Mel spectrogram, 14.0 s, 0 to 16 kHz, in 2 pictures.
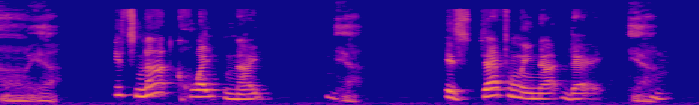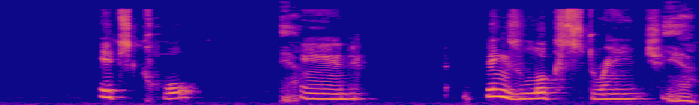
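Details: Adult man with late-stage ALS, diagnosed 4.5 years ago, paralyzed from the mid-throat down. He speaks using a ventilator to inflate his lungs and has difficulty speaking and breathing. Dysarthria in amyotrophic lateral sclerosis.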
